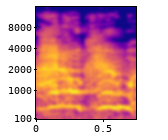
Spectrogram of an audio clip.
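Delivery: put-on yelling. Retelling how a boss answered a question, imitating someone yelling. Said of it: "she's yelling at me".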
